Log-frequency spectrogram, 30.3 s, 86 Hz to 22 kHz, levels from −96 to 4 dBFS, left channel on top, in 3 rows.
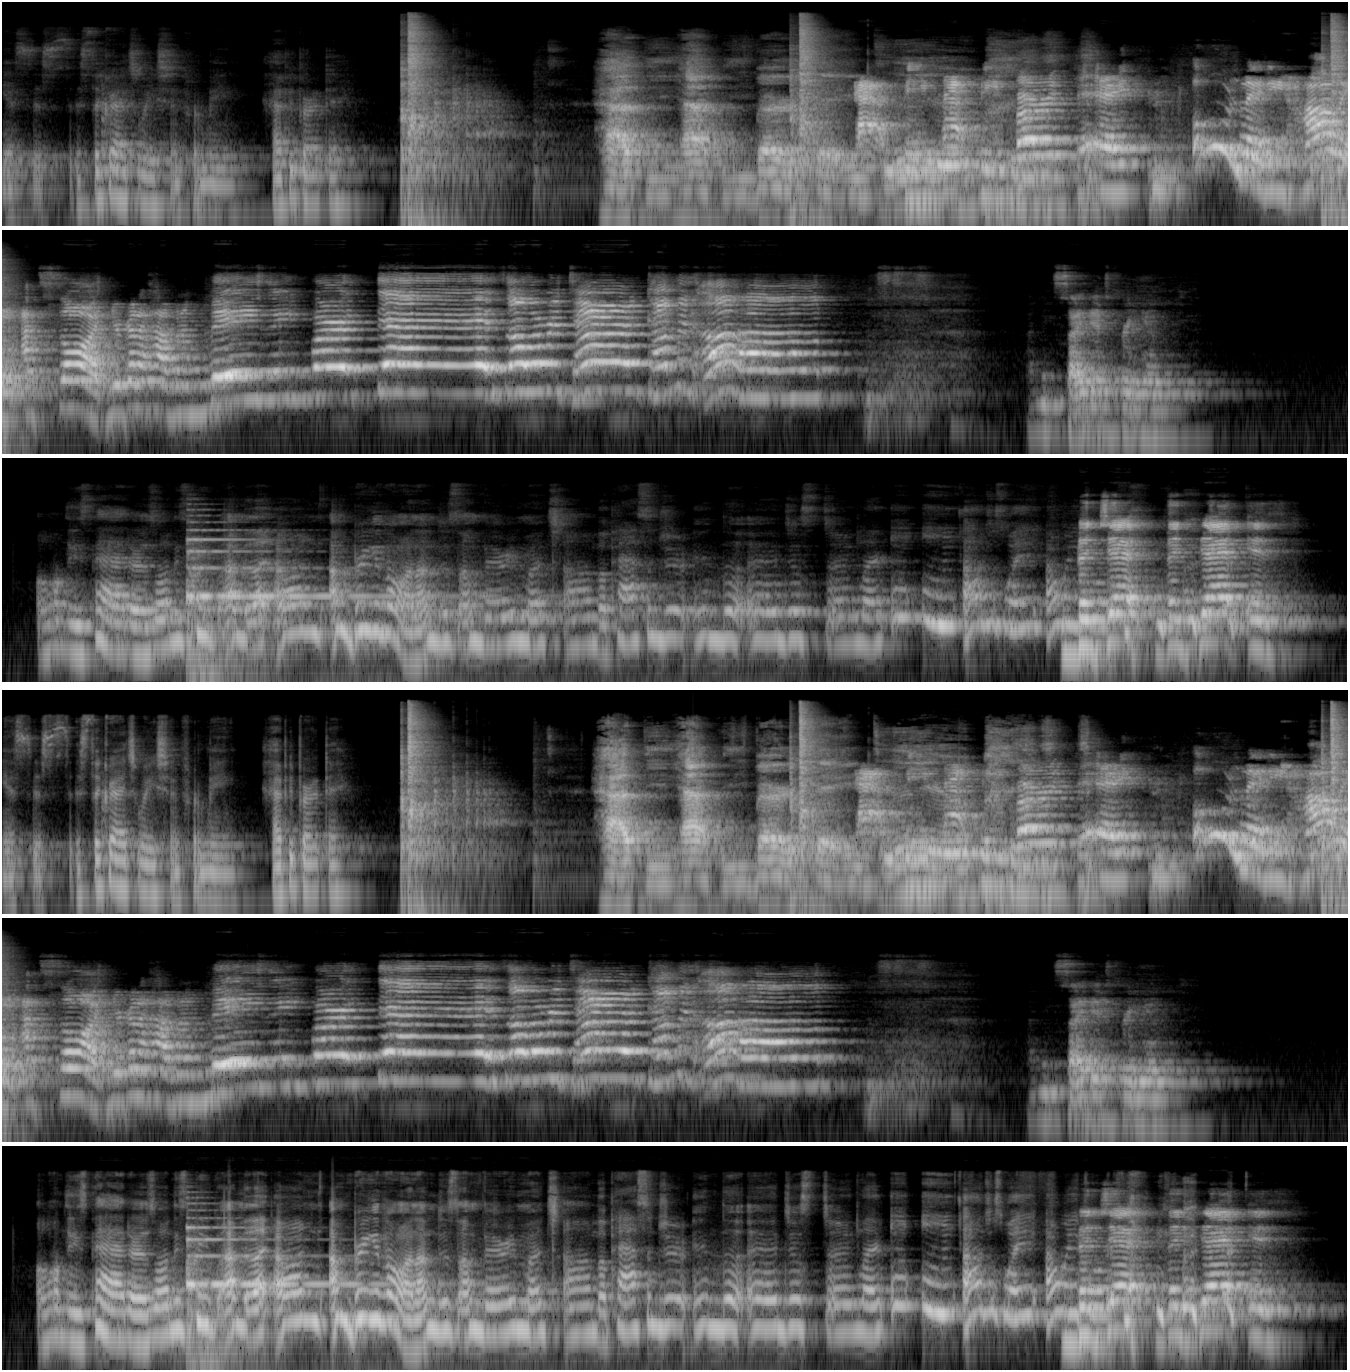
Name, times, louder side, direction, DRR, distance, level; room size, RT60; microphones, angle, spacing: voice 1, 0.0-2.6 20.4-29.4, right 5 dB, 70° right, 0.4 m, -29 dB
sound 1, 0.7-0.8 1.3-1.4 3.0-4.1 4.6-4.7 5.9-6.3 6.7-6.8 7.0-7.1 9.9-10.5 11.1-11.2 12.2-12.3, right 3 dB, 20° right, 1.1 m, -30 dB
voice 2, 4.4-7.9, right 3 dB, 55° right, 0.9 m, -27 dB
voice 3, 6.4-16.2 17.8-18.8 28.1-28.7 28.9-29.9, left 2 dB, 60° left, 1.3 m, -22 dB
Piano, 21.6-23.8, right 3 dB, 35° right, 1.5 m, -29 dB
8.4 x 4.8 x 3.6 m
head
